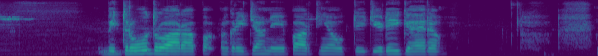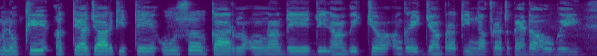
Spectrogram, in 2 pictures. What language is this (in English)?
Punjabi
